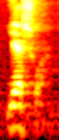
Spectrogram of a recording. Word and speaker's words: Yeshua: name of Jesus and Jesus is not how it's pronounced I don't know if people know that or people really studied that there's no letter J in the Hebrew language J does not exist Yeshua that's the name um and and just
